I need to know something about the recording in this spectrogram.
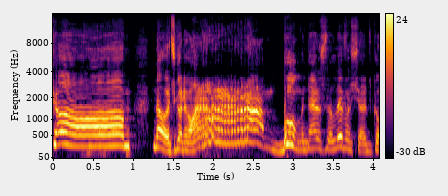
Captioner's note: screams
